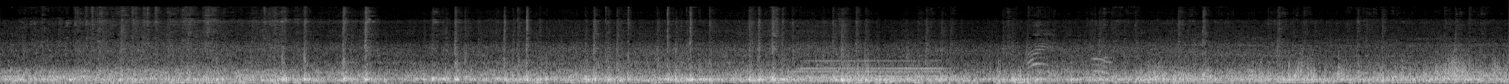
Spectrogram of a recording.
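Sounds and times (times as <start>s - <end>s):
rail joint clicks: 0.0s - 15.0s
rumble of wheels on track: 0.0s - 15.0s.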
